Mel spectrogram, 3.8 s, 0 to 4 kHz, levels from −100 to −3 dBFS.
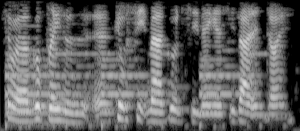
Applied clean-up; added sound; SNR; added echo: classical method Wiener filter.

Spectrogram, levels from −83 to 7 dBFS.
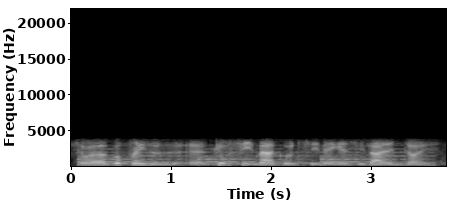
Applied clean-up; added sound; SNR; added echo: none; Electric guitar; 10 dB; none.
